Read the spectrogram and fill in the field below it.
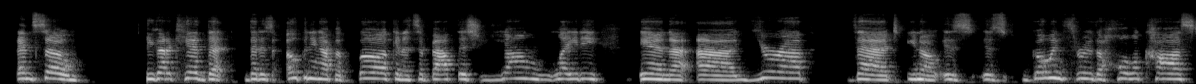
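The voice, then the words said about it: Southern American accent. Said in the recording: “You know it by listening to me. I'm a Southern girl. I have a Southern accent.”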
